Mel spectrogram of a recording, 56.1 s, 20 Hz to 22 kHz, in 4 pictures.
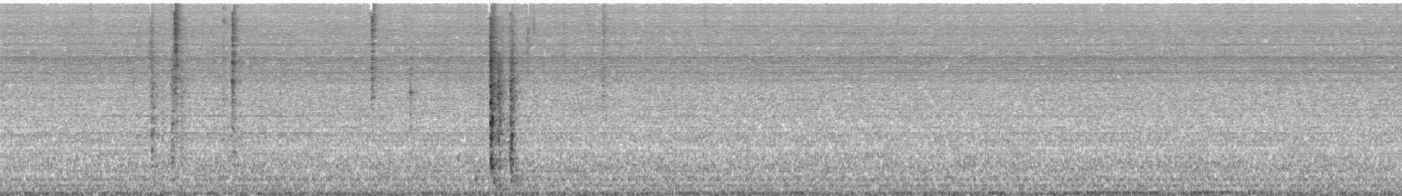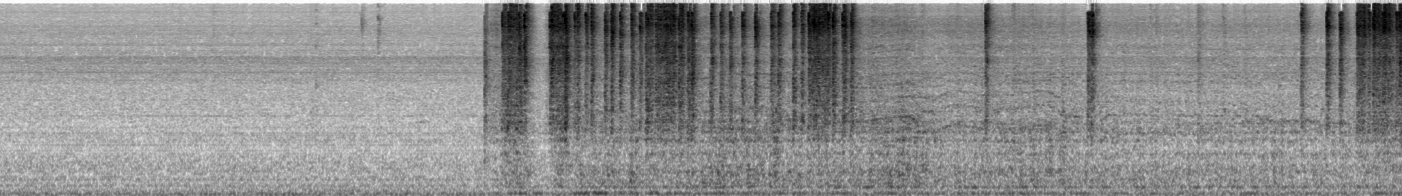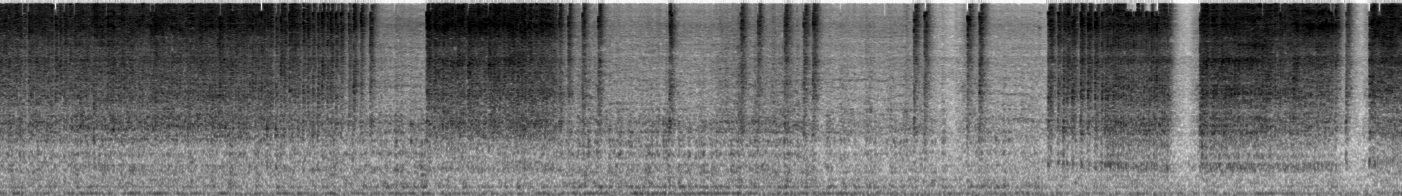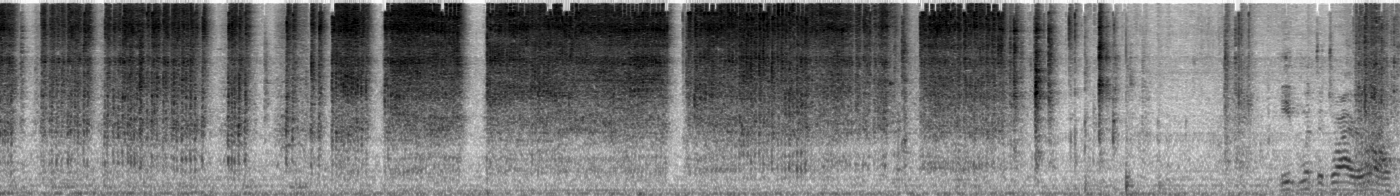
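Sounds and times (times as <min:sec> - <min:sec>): drill motor whirring: 0:18.9 - 0:52.6, 0:54.3 - 0:56.0.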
